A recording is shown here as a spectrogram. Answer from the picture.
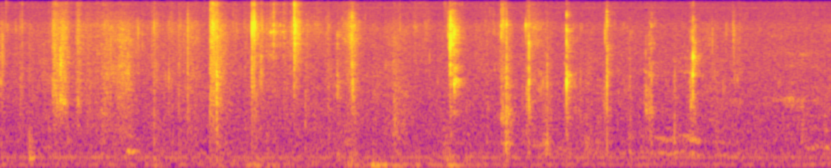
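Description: Close-up eating sounds: chewing with a scatter of sharp, irregular crunches and clicks while a mouthful of rice is eaten by hand.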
